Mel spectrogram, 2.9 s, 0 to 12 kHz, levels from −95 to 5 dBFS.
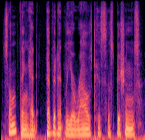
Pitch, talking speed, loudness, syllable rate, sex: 95 Hz, 125 wpm, -17 LUFS, 5.9 syllables/s, male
